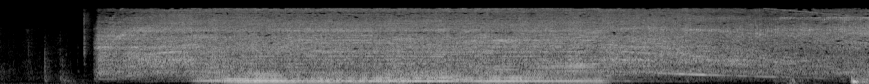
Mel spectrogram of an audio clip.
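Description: An angle grinder whines loudly as its disc grinds against metal, then winds down.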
